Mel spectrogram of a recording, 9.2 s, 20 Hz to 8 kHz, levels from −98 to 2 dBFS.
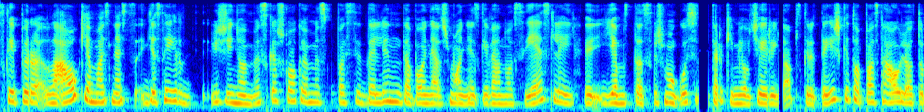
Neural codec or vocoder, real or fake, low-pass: none; real; 7.2 kHz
